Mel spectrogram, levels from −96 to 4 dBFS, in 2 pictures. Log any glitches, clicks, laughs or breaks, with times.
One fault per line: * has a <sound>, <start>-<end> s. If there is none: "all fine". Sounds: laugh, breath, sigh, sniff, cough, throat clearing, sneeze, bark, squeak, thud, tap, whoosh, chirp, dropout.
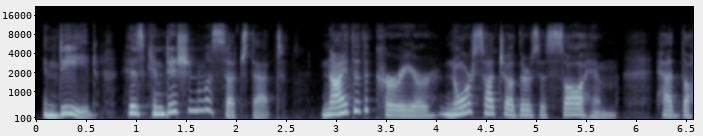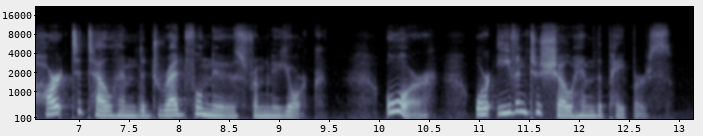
all fine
